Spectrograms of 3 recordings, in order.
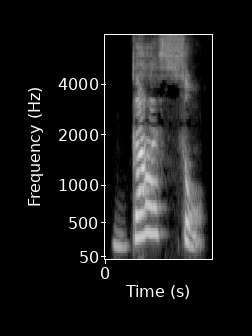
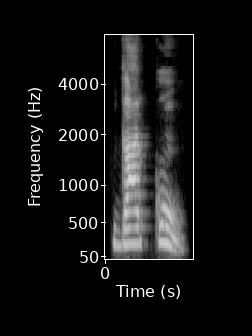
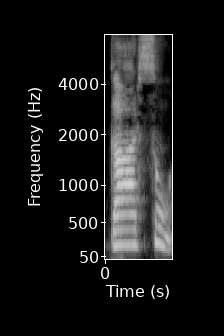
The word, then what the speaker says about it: garçon: Le garçon. See, if you are not putting this sign, then it will be le garçon. And that will be wrong. The pronunciation will be wrong. So, le garçon.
